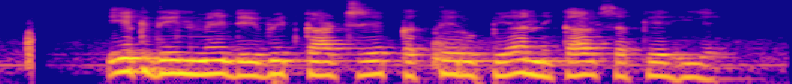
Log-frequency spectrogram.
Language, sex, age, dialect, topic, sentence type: Magahi, male, 18-24, Northeastern/Surjapuri, banking, question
